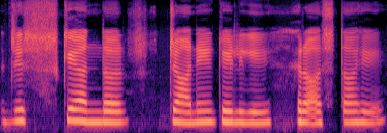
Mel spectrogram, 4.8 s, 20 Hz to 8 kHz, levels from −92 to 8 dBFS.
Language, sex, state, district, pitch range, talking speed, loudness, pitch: Hindi, female, Madhya Pradesh, Bhopal, 185-200 Hz, 85 wpm, -16 LUFS, 190 Hz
